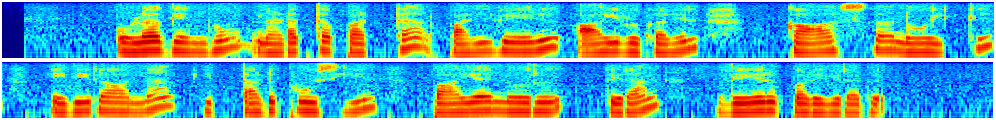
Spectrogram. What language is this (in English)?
Tamil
